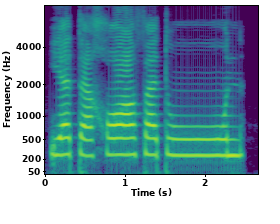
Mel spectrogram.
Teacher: کلمت یتخافتون میں یا پہ اور تا پہ اور خا پہ تینوں پہ زبر ہے تو ہم یہ تینوں زبر کو ظاہر کریں گے اور اسے برابر سے ادا کریں گے. خا کی ادائیگی حلق کے اوپر والے حصے سے ہے. خا حروف تفخیم میں سے ہے تو ہم یہ حرف کو بھاری آواز میں پڑھیں گے اور کیونکہ اس کے بعد مد الف ہے، مد الف اپنے پیچھے والے حرف کا حکم لیتا ہے تفخیم میں اور ترقیق میں.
